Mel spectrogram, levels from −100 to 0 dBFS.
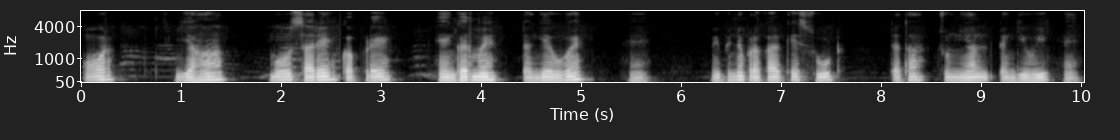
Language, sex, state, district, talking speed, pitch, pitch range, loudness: Hindi, male, Uttar Pradesh, Deoria, 115 wpm, 125 Hz, 120-135 Hz, -20 LUFS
